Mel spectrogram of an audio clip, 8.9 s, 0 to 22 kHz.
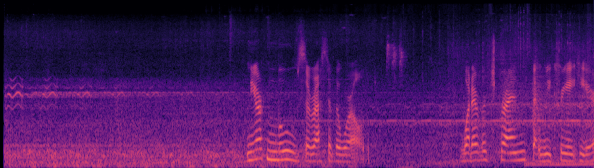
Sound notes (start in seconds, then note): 0.2 train engine roaring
